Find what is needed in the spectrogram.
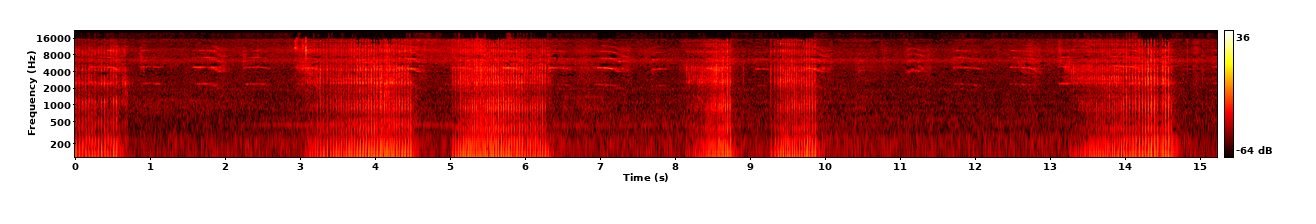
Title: Snoring tyson😂குறட்டை விடும் டைசன் #dog #funny #video #trending #explore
